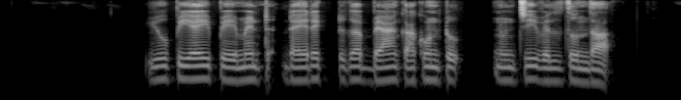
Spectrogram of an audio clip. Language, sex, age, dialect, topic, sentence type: Telugu, male, 18-24, Utterandhra, banking, question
